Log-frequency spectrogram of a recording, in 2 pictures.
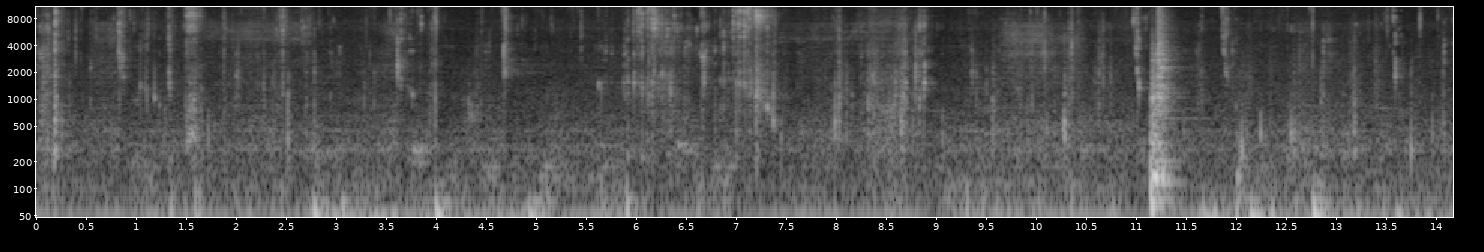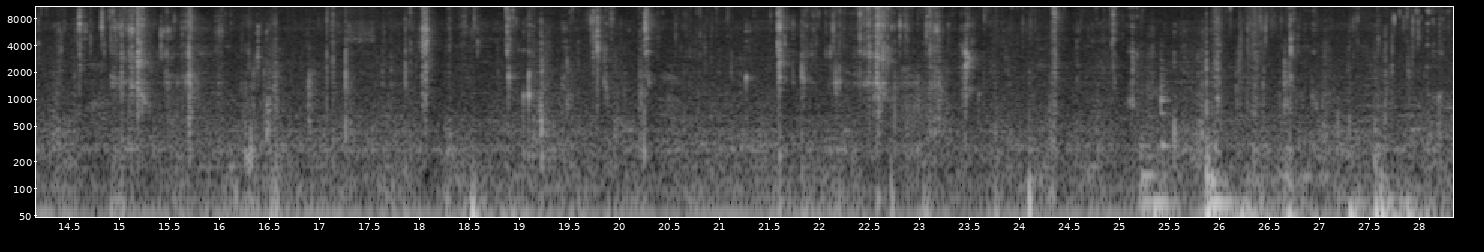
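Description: Close-miked eating: chewing and biting on duck masala and rice eaten by hand, with crunches and fingers mixing rice and gravy on a steel plate. Many short sharp clicks throughout, the loudest about eleven seconds in.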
